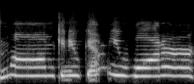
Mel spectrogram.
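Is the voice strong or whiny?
whiny. The request is said in a whiny voice. The speaker calls it wrong. "So a kid says"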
